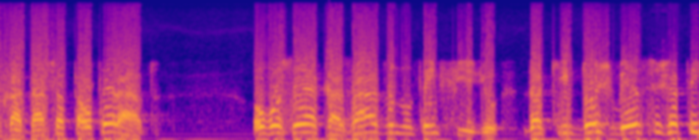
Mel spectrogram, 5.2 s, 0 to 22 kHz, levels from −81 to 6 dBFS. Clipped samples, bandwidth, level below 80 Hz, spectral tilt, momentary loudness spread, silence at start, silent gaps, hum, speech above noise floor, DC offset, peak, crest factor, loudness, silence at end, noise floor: under 0.1%; over 20 kHz; -34 dBFS; -4 dB/octave; 6 LU; 0 s; none; none; 31 dB; 1%; 0 dBFS; 14 dB; -14 LUFS; 0 s; -44 dBFS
